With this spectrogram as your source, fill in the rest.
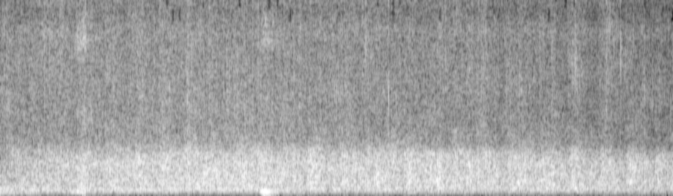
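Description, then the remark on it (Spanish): A church audience applauds the Lord during a sermon, a dense wash of many hands clapping at an even loudness throughout, with no voices standing out above it. “Denle un aplauso al, al Señor.”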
